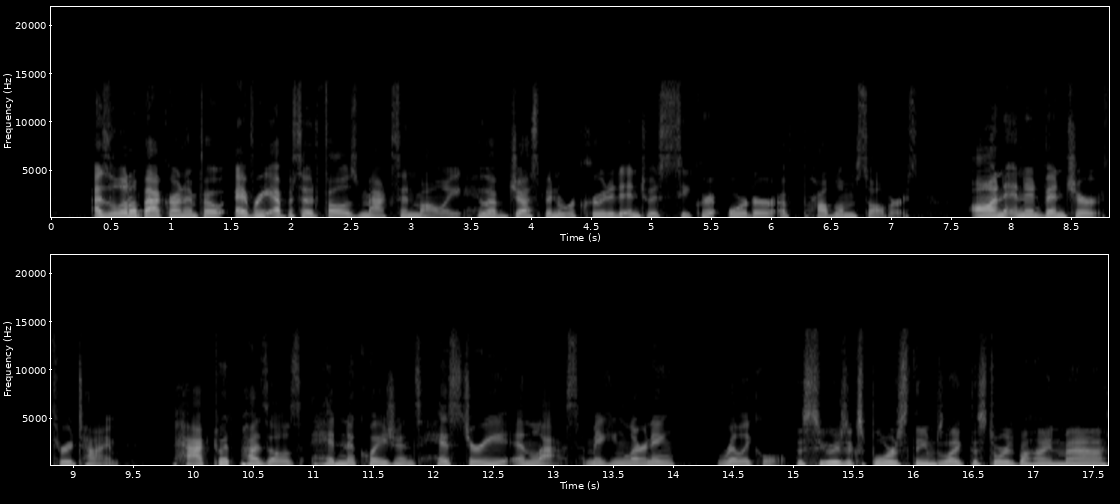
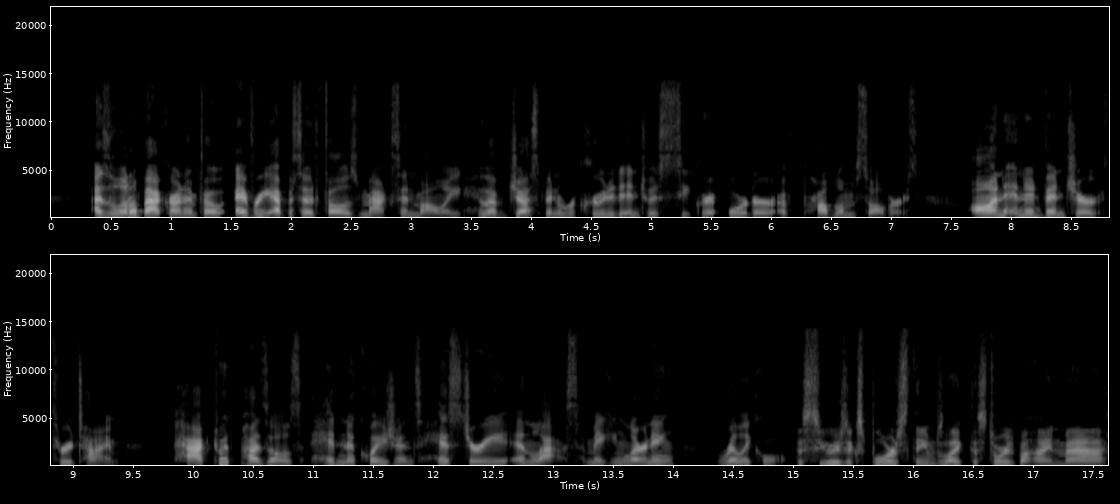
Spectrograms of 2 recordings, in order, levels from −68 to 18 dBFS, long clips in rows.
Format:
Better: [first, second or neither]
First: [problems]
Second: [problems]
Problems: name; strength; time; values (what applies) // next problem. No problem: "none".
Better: first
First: none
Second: thin; very; fading below 800 Hz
